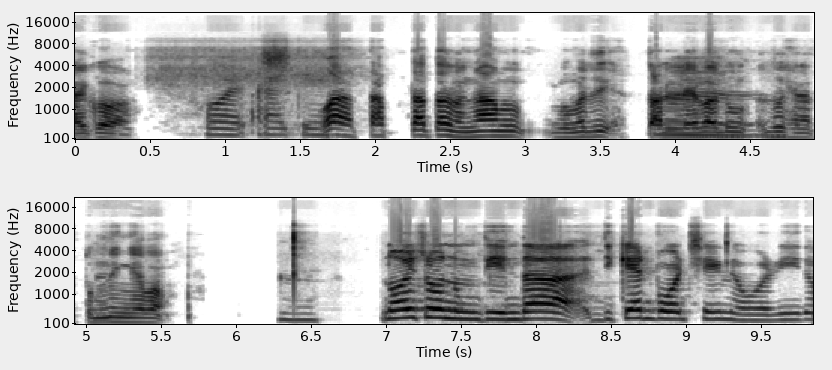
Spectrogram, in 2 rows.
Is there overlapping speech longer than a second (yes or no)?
no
